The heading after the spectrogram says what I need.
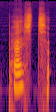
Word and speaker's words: passed: passed away 트 발음이 나고요.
